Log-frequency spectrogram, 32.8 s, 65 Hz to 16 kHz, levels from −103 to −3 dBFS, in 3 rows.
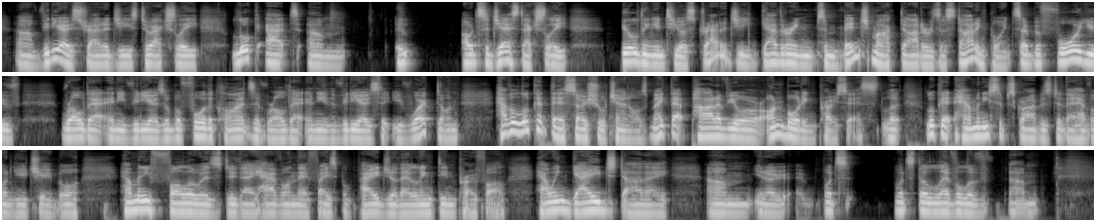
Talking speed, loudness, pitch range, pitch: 180 wpm, -26 LUFS, 115-135 Hz, 125 Hz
